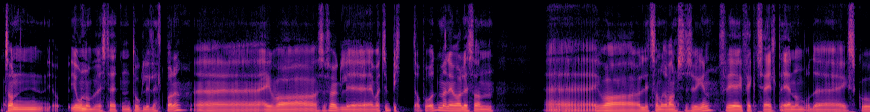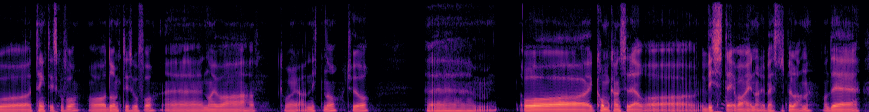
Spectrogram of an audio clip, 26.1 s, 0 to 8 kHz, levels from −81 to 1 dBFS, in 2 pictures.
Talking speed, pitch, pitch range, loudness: 155 wpm, 115 Hz, 110-120 Hz, -28 LUFS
